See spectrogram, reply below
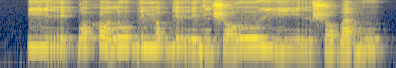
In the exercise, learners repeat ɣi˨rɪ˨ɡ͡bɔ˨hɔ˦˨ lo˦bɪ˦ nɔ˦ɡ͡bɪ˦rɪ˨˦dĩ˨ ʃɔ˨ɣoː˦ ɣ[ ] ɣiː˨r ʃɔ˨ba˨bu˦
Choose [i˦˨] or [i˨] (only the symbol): i˦˨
